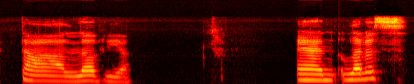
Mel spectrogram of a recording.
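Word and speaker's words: तालव्य: And that is the English pronunciation, talavya.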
